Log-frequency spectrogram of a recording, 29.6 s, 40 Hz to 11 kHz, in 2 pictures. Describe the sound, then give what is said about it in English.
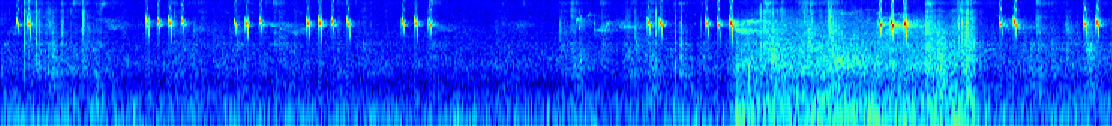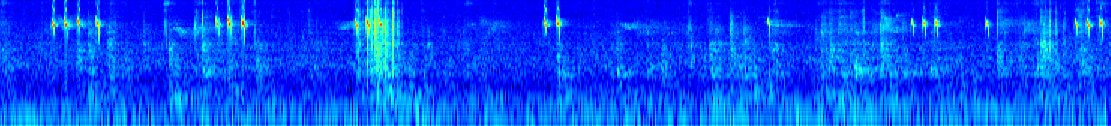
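Newly caught captive crossbills, including a male whose bill crosses to the left, give sharp, high-pitched chip calls that repeat in quick clusters throughout, broken by a few seconds of loud, rustling wingbeats midway and a brief flurry later. No one speaks. “These are the new captives I caught today, May 31st. It looks like the male with the bill that crosses to the...”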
